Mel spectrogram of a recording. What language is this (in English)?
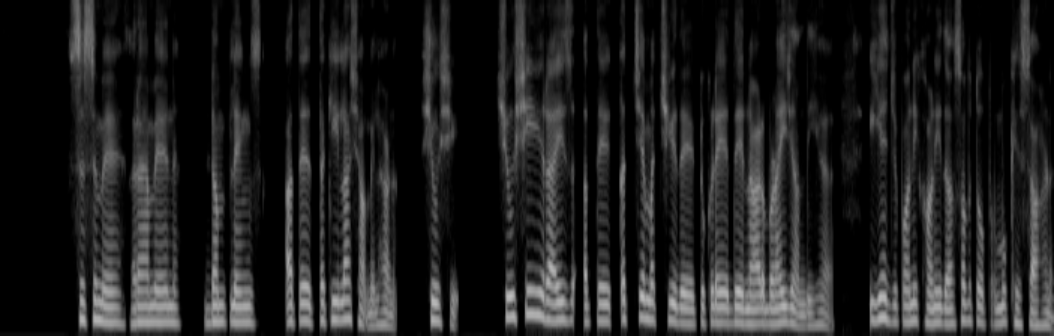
Western Panjabi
